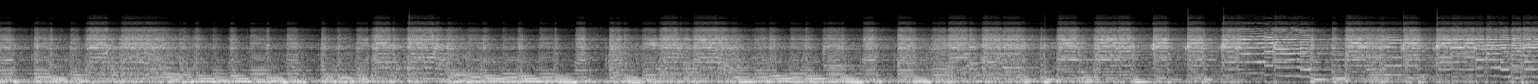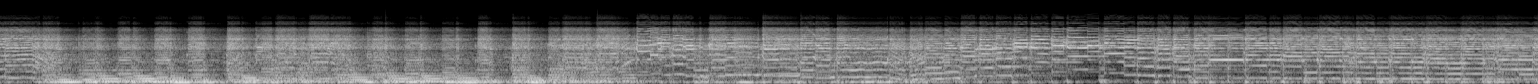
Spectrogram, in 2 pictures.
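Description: Gibson Les Paul played through an MXR Classic Distortion pedal into a Marshall DSL100HR amp, the distortion set between 10 and 11 o'clock for a fat, warm sound. Heavy distorted chord riffs give way, about two-thirds through, to single-note lead lines with string bends.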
